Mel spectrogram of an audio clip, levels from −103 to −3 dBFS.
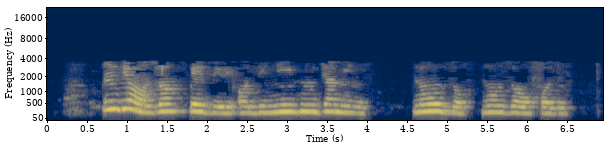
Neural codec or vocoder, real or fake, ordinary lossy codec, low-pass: autoencoder, 48 kHz, 128 numbers a frame, DAC-VAE, trained on Japanese speech; fake; MP3, 16 kbps; 3.6 kHz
